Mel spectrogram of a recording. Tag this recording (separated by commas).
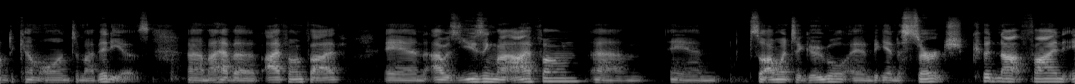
Speech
